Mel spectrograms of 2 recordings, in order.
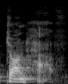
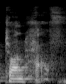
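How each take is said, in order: The two takes are said the same way.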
